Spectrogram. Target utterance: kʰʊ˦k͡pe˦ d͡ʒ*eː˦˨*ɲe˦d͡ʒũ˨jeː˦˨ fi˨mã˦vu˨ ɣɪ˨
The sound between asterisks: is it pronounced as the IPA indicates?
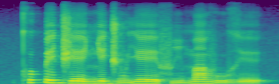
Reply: yes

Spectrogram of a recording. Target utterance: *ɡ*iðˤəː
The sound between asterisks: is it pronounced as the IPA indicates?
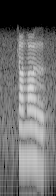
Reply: no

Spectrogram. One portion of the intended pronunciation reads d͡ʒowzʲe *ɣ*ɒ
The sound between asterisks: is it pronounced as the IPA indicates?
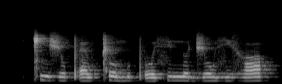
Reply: yes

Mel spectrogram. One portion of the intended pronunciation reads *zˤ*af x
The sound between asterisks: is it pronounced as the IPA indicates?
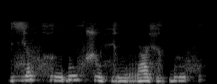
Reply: no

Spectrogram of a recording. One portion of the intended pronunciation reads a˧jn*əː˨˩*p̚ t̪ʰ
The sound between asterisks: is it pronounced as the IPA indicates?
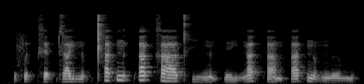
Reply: no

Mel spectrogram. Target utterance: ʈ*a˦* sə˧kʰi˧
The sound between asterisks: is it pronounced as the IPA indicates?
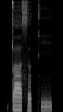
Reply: yes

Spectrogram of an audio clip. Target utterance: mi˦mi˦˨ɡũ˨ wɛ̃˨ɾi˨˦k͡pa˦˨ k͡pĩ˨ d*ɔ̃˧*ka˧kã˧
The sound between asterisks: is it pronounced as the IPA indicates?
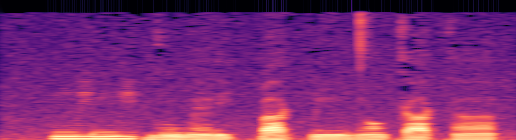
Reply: yes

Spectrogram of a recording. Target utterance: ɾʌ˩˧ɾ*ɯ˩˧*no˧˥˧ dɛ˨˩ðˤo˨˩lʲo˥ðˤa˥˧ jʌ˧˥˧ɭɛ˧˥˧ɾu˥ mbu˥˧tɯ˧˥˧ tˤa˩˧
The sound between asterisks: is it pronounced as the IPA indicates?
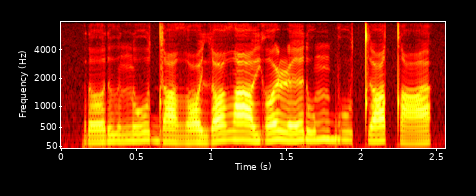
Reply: yes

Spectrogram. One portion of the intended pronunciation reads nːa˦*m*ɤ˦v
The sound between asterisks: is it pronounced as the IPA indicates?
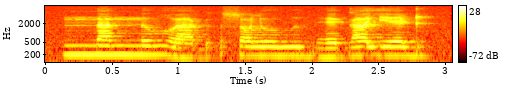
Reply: no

